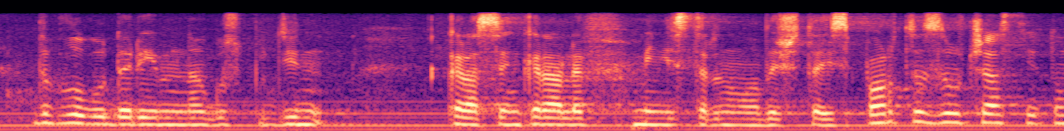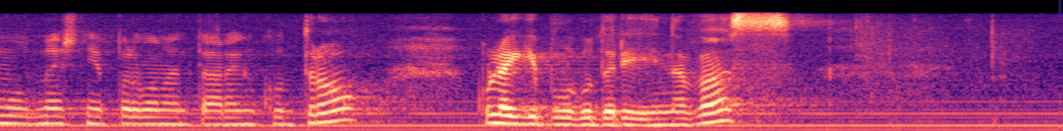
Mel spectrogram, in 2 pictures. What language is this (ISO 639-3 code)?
bul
